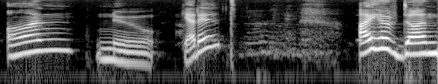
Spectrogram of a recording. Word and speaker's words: Anu: Like, not new, with the emphasis on the first syllable, un-new.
